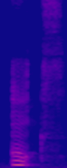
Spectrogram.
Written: x

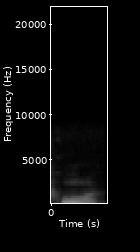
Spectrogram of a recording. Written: pour

